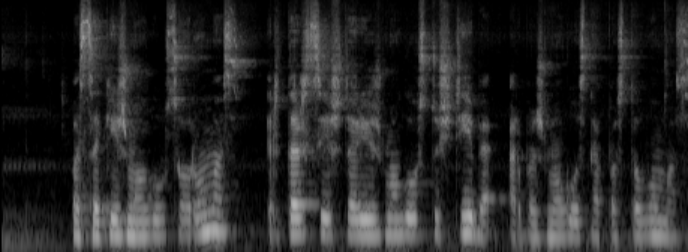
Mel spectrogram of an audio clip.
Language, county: Lithuanian, Telšiai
